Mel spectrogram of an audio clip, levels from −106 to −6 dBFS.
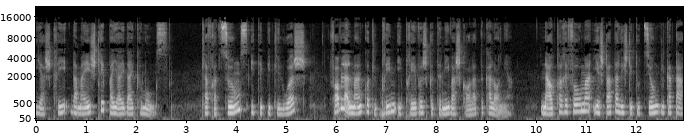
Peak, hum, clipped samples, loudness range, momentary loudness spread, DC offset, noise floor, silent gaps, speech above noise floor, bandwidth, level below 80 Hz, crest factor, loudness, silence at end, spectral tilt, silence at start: -10 dBFS; none; under 0.1%; 4 LU; 12 LU; under 0.1%; -67 dBFS; none; 34 dB; 15 kHz; -68 dBFS; 22 dB; -33 LUFS; 0 s; -4.5 dB/octave; 0 s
